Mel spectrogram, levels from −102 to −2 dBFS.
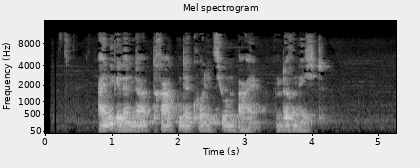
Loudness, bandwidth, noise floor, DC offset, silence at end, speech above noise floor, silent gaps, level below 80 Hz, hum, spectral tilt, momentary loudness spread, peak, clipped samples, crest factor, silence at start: -31 LUFS; 11.5 kHz; -65 dBFS; under 0.1%; 1.05 s; 35 dB; none; -56 dBFS; none; -4.5 dB/octave; 14 LU; -10 dBFS; under 0.1%; 22 dB; 0.3 s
